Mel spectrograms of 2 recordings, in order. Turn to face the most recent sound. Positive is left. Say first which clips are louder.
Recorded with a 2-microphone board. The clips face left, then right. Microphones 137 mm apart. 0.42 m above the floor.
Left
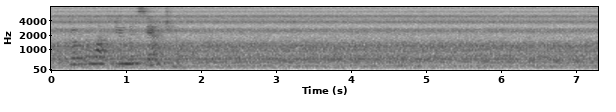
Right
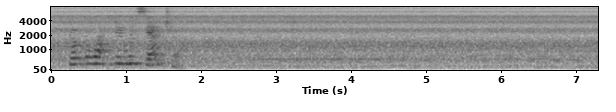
# right 4 dB
turn(degrees=-65)  # may be behind; listen again after turning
